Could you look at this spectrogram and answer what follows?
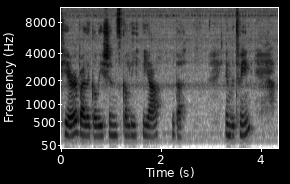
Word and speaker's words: Galicia: Hi everybody, I'm in Spain at Corona, also known as Galicia, or pronounced here by the Galicians Galicia, with a in between.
